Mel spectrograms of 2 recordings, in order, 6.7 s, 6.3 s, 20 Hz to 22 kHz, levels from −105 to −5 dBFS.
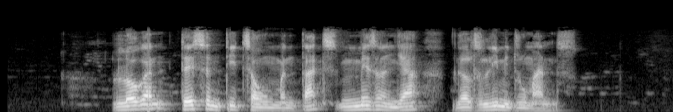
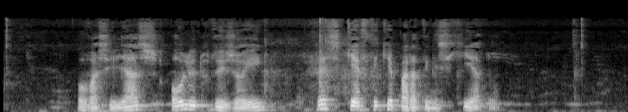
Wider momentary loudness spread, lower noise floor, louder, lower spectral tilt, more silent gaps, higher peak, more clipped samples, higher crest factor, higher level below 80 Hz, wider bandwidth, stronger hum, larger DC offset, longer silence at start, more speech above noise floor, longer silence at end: about the same, 14 LU vs 12 LU; first, -81 dBFS vs -64 dBFS; first, -21 LUFS vs -25 LUFS; second, -5 dB/octave vs -7 dB/octave; neither; first, -4 dBFS vs -8 dBFS; neither; about the same, 20 dB vs 20 dB; second, -56 dBFS vs -50 dBFS; second, 7.8 kHz vs 11.5 kHz; neither; neither; first, 1.15 s vs 0.8 s; first, 60 dB vs 40 dB; second, 1 s vs 1.3 s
